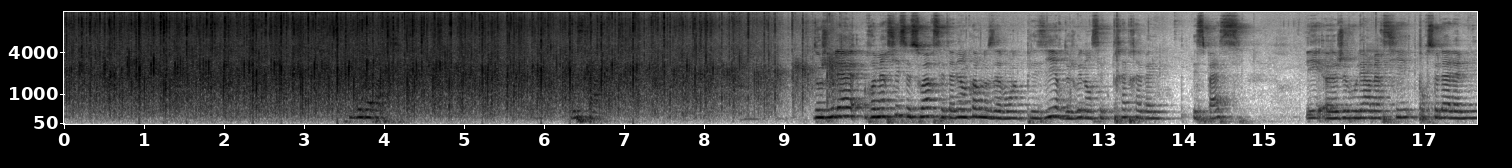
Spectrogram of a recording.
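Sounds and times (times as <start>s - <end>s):
audience applauding loudly: 0.0s - 9.8s
speech: 3.6s - 4.2s, 9.4s - 14.8s, 15.5s - 17.6s.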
